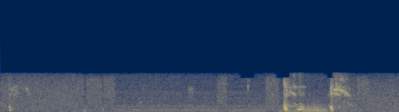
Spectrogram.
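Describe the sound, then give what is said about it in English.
A person coughs a few harsh times in quick succession near the end, breaking a quiet, faint hum. No one speaks. “And they, you know, they pick up, and I'm going to have a, excuse me, I'm coughing.”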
